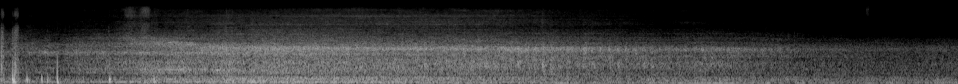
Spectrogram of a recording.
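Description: Red regional electric multiple-unit train passing on the line, a steady rushing of wheels and motors that builds to its loudest about three seconds in and then fades as the train moves away. A few sharp clicks at the very start.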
